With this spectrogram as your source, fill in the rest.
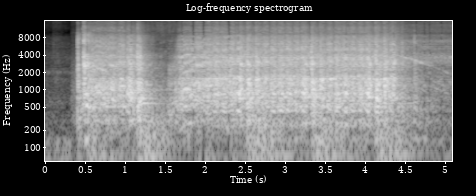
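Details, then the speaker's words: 1940 Chevy coupe engine catches, runs about three seconds and slowly dies; gas shooting out the carburetor vent tube and the vent by the accelerator pump because the float is stuck wide open, flooding the carb. "gas is just shooting out the vent tube and that other little vent right there by the accelerator pump floating it's it's hung wide open I have no clue why but it is"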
